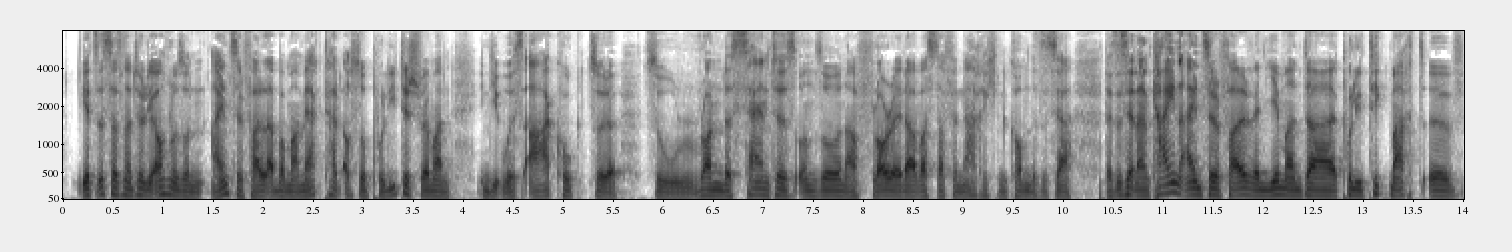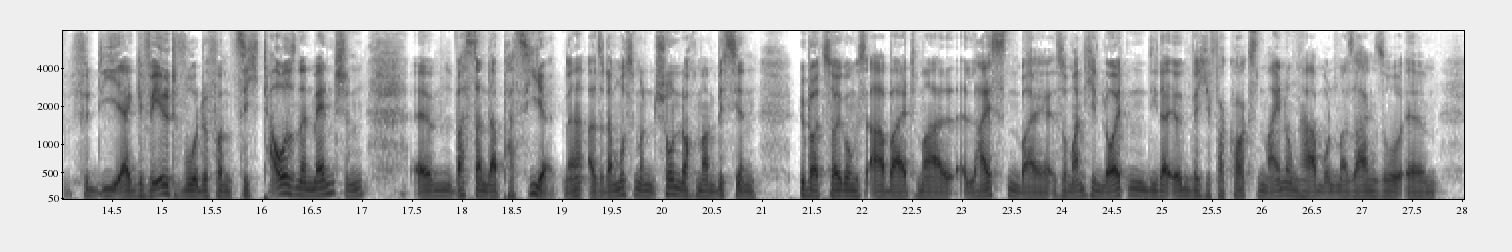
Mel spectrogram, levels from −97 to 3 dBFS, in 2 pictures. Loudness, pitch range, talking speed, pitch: -19 LUFS, 90-105 Hz, 190 wpm, 100 Hz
